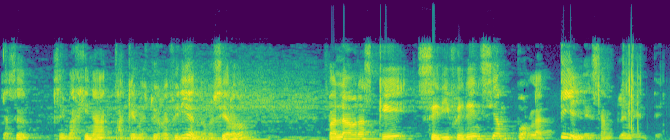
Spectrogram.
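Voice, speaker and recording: In this recorded children's lesson, a man speaks at medium pitch in a sing-song, slightly bright way, over dull audio with soft music behind him. He teaches primary schoolers slowly and repetitively, pausing to ask "¿ah?" or "¿de acuerdo?" to make sure they understand.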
